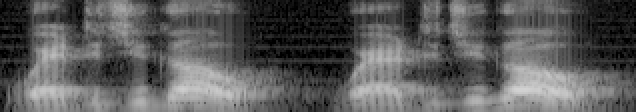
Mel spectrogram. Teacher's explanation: When we have D and Y, so there is a J sound.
